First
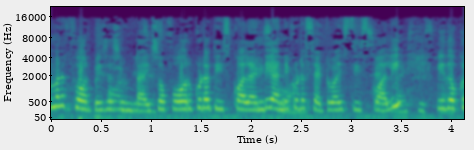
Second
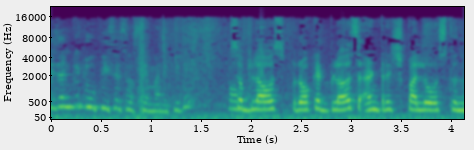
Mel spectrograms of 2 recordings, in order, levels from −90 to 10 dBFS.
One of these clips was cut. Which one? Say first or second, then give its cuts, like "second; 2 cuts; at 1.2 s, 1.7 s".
second; 1 cut; at 1.9 s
